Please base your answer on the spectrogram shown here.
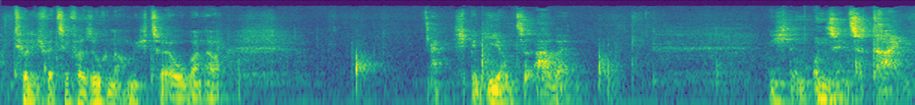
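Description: A man acting a brooding, self-important scholar in a radio play, deliberate, theatrical and dismissive as he argues with himself. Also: low voice, reverberant, background noise. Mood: disdainful, brooding. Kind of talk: German radio play monologue.

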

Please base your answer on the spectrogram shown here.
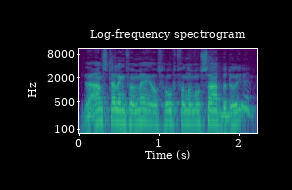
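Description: An actor playing an earnest, reluctant male intelligence chief in a radio drama, grave, emphatic and deliberate. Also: a little high, fairly even intonation, fairly bright tone, lightly acted. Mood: sombre.

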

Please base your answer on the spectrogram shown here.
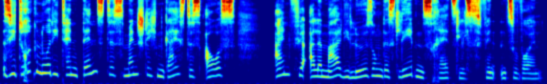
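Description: A woman's voice: on the high side, a little slow, dry recording, studio quality, natural voice. An actress playing a clever, earnest and spirited young female intellectual in a radio drama. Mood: wry. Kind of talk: German radio drama acting.

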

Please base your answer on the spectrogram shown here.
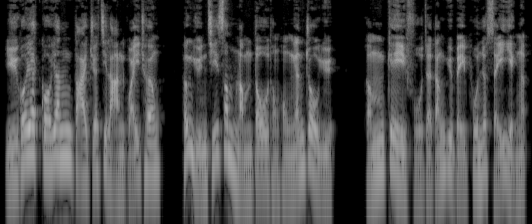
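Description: A man's voice: mid-range voice, very animated, moderate pace. A man with a Cantonese accent narrating an audiobook as a dramatic storyteller, with colloquial asides.

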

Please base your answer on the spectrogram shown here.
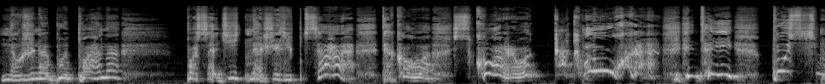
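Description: A timid, wheedling flatterer in a radio play. The voice is very high and creaky, sliding widely in pitch. It stammers and wails with obsequious eagerness. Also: male voice, slow, full character voice. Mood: gushing flattery. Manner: stammering, repetitive, wailing, effusively obsequious. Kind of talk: theatrical audio drama acting.

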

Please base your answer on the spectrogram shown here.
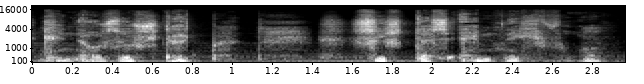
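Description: An actor playing a guilt-laden, evasive older widower in a radio drama, clipped and muttering, with a breathy voice that often sinks near a whisper. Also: male voice, mid-range voice, fairly even intonation, a bit bright, soft background music, natural voice. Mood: defensive, shaken. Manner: halting, clipped, muttering colloquially. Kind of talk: German radio drama acting.

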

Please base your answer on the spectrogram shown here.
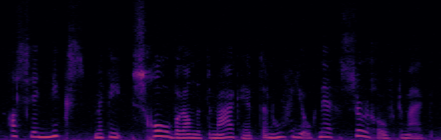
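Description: An actress playing a brisk, commanding female police investigator, businesslike and directive in a naturalistic radio drama. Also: fairly high pitch, expressive, darkish tone, a little hiss or hum.

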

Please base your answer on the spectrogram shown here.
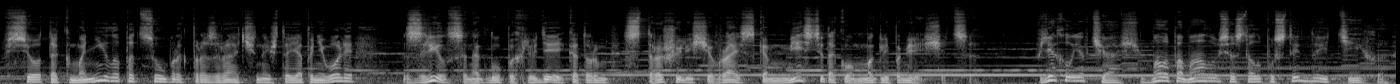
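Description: A man's voice: lowish voice, moderate pace, big-room sound, natural voice. An actor playing a proud, ardent young knight who tells his adventures in dramatic verse for a children's audio play. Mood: dramatic suspense. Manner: dramatic, expressive declamation. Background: faint music.

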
